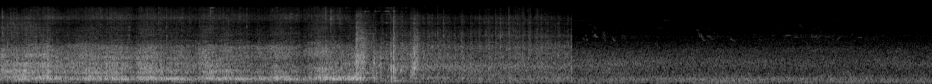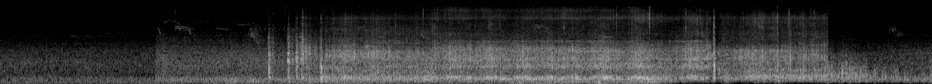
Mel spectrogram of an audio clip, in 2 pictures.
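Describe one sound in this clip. Skateboard wheels roll with a rough, steady rumble over asphalt.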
